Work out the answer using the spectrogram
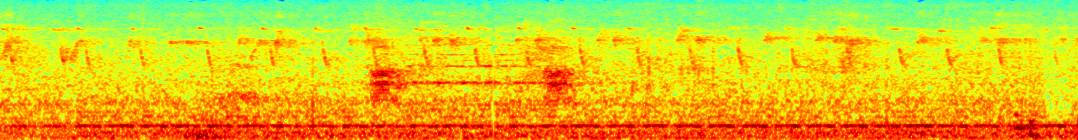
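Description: Small birds chirping and calling repeatedly in short notes, with one longer held call about two seconds in, over a steady low hum.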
